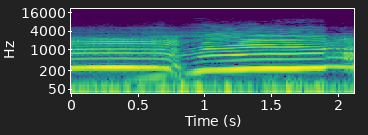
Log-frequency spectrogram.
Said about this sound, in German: Sie haben richtig gehört. Es geht um Kühe.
